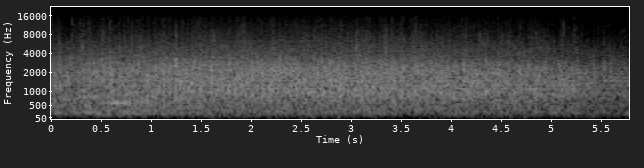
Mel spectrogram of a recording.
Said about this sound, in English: Go on, give a round of applause to the Lord.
